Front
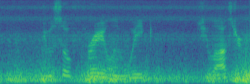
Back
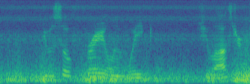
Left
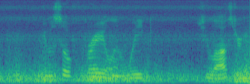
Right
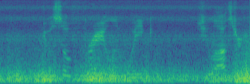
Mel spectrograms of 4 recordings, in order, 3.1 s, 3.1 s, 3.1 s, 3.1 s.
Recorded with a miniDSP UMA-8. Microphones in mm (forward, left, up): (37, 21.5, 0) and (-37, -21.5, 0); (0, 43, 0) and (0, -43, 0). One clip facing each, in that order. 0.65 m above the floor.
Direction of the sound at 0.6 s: 125° left.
